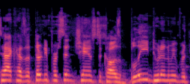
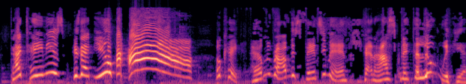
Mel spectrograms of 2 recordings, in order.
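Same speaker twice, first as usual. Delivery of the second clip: crazy put-on mad king voice; 12 semitones higher, 7 dB louder than usual. Voicing King Roberto robbing a fancy man: crazy Roberto voice. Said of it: "I wanna do a crazy Roberto voice".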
